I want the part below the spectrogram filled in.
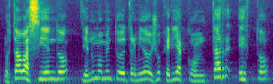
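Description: Middle-aged Argentine man, high voice, lively talk speaker who quizzes the audience. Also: fast, a little hiss or hum. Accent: Argentine Spanish. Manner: animated storytelling, asks the audience questions. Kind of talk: public talk to a live audience.

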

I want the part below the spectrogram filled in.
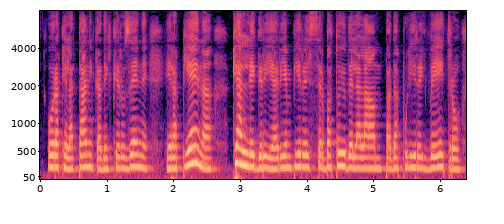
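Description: A woman reads a novel aloud with expressive storytelling. Her voice is dark and mellow at a middle pitch. The recording is dull and lo-fi. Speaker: reader. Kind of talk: audiobook reading.

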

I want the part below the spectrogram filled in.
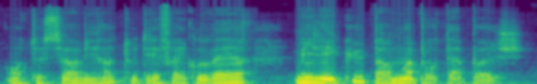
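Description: A man voicing a scheming, mocking baronet of about thirty, raising his voice to sound smooth, teasing and coldly calculating in an audiobook reading. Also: medium pitch, expressive, moderate pace, dark tone.

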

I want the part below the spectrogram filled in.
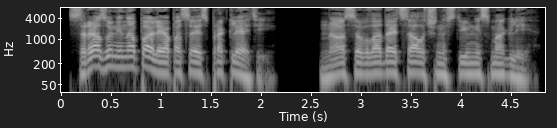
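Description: A man's voice: lowish voice, animated, normal speed, no room sound, clean studio sound, lightly acted. A man voicing a stern, commanding male village sorcerer in an audiobook, firm and declaiming. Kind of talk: audiobook reading.

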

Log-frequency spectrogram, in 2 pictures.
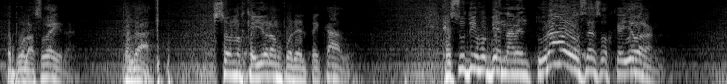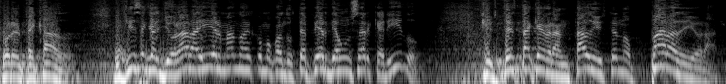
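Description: A middle-aged man preaches a fervent sermon, his fairly high voice climbing to emphatic peaks. Steady background noise and passing traffic run under the recording. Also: fairly quick, rough recording. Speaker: pastor.

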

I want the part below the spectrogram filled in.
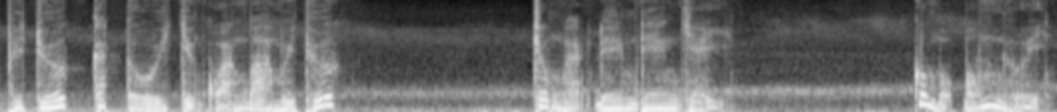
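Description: A man's voice: mid-range voice, very animated, moderate pace, mellow, a little hiss or hum. A man narrating a ghost story in a tense, dramatic way, with hesitations.

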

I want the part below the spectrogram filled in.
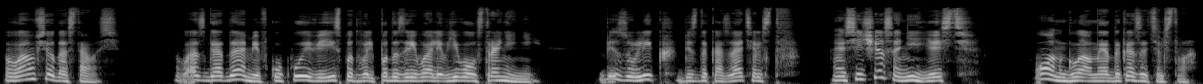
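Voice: medium pitch, animated, moderate pace, no room sound, clean studio sound, close to an everyday voice. A reader voicing a stern former colonel who interrogates a suspect relentlessly in an audiobook. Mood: accusing. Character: stern commanding male investigator, a former colonel. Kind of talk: audiobook character reading.

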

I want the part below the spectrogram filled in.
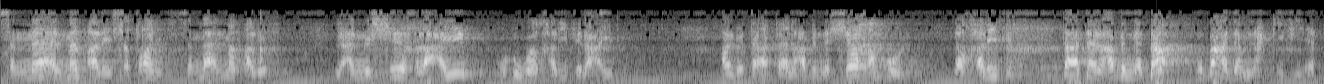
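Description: Recorded long ago in an echoing hall, this muffled clip has a bit of background noise and features a Syrian-accented man giving a religious lesson. He speaks high and fast with vocal fry, very animated, acting out his stories' dialogue in changing voices.

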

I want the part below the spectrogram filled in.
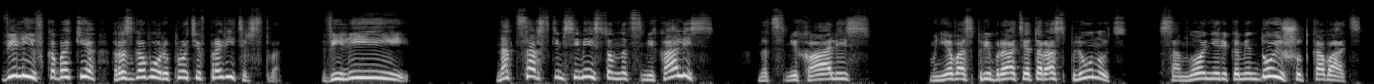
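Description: A woman reading a story aloud, voicing a stooped male detective with a hoarse, sinister voice who turns spiteful and shrill. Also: fairly quick, hardly any pauses, no echo, studio quality, close to an everyday voice. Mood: menacing. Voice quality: hoarse, hissing.

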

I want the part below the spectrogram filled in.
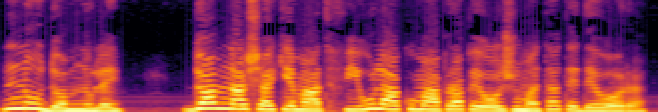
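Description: A woman's voice: high-pitched, animated, darkish tone, no echo. A woman voicing a respectful male household valet who answers in a polite, matter-of-fact way. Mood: deferential.

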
